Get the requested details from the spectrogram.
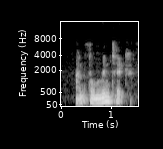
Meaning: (adjective) Destructive to parasitic worms; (noun) A drug for the treatment of worm infestation, either by killing the worms or by causing them to be expelled from the body
- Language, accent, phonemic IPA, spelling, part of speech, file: English, Southern England, /ænθɛlˈmɪntɪk/, anthelmintic, adjective / noun, LL-Q1860 (eng)-anthelmintic.wav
